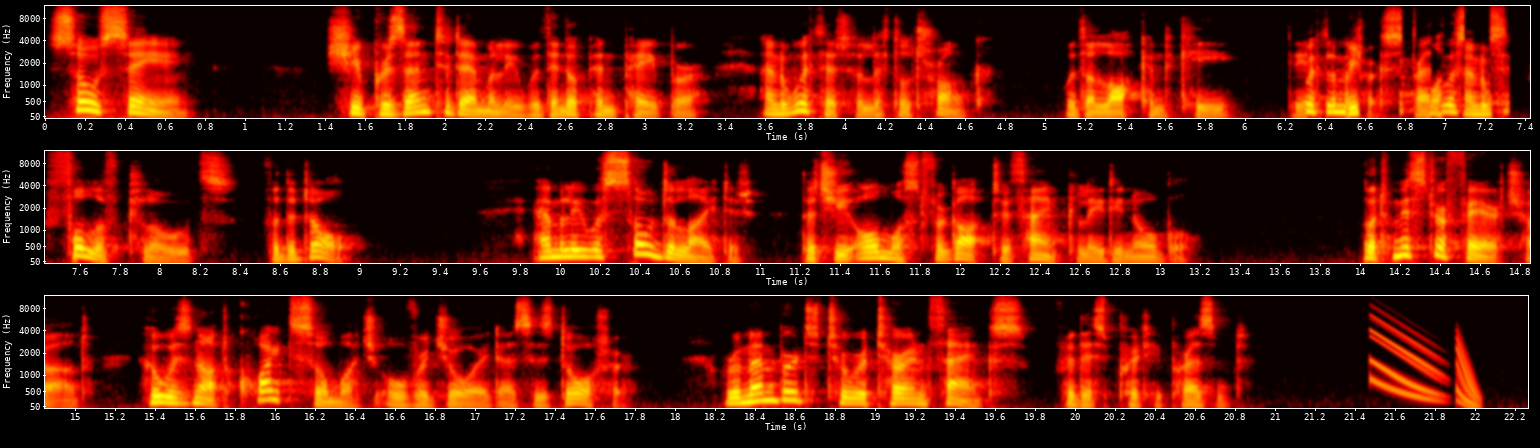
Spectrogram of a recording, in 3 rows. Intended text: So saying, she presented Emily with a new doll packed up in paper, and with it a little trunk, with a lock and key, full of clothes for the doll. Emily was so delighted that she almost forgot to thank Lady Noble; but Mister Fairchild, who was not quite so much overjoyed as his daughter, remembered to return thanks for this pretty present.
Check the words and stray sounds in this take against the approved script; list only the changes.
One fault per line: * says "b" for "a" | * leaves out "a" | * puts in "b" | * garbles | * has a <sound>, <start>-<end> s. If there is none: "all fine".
* leaves out "new doll packed"
* garbles
* has a chirp, 21.5-22.0 s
